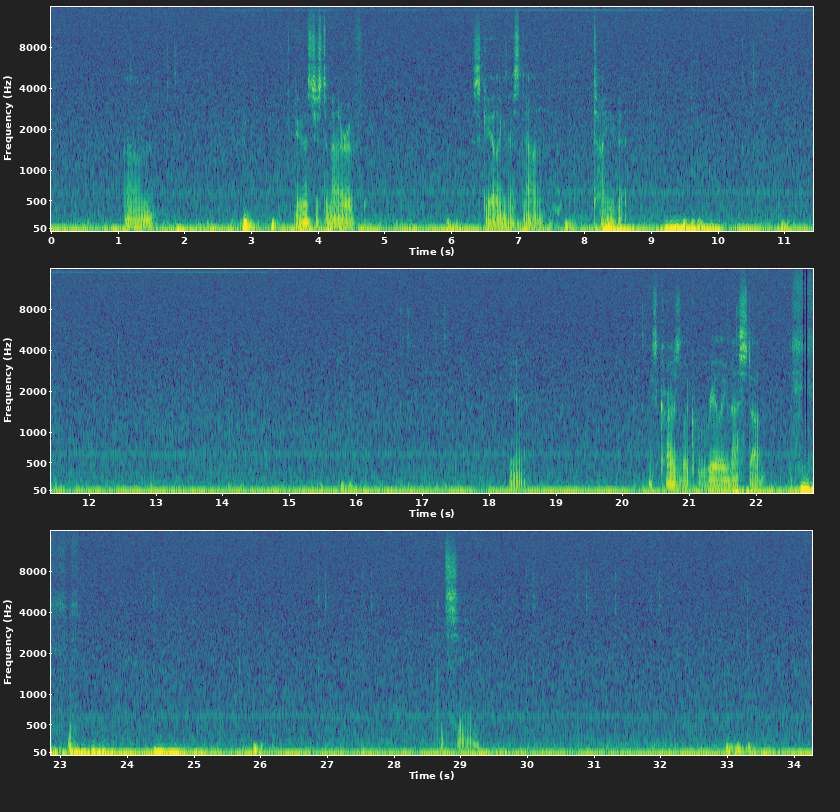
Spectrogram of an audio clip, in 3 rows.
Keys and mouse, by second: 1.2 d, 1.2 d, 2.4 middle click, 3.3 KP_3, 3.7 KP_1, 4.7 shift+click, 4.7 shift+middle drag, 4.9 shift+click, 5.0 shift+middle click, 5.9 s, 6.7 click, 7.0 middle click, 7.7-8.3 shift+middle drag, 9.4 g, 9.7 y, 9.7 t, 10.3 click, 11.0-11.4 shift+middle drag, 12.9-14.1 middle drag, 15.7 KP_0, 16.7 click, 17.1 click, 20.1 click, 27.5 click, 29.9 click, 30.7 click, 31.9 click, 33.1 ctrl+a.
